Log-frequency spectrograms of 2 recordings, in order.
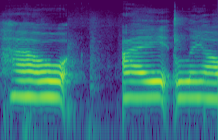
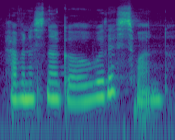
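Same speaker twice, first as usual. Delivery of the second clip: soft hushed whisper; 10 dB quieter than usual. Real, not acted. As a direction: whisper so the pet stays calm. Whispering beside snuggled pet.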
